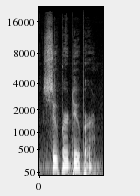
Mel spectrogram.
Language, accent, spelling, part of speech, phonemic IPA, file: English, US, super-duper, adjective / adverb, /ˈsu.pɚˌdu.pɚ/, En-us-super-duper.ogg
- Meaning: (adjective) 1. Very excellent; truly great 2. Major, total, thorough; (adverb) Very; extremely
